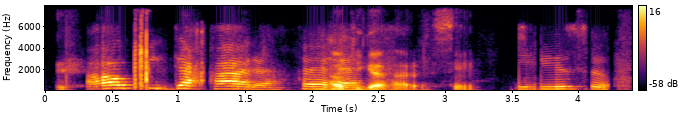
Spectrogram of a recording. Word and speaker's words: Aokigahara: Aí, Aokigahara é o nome. Aokigahara.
